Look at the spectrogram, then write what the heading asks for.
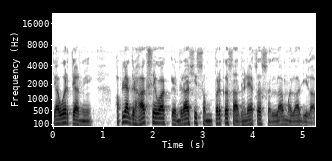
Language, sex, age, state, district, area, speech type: Marathi, male, 60+, Maharashtra, Kolhapur, urban, spontaneous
